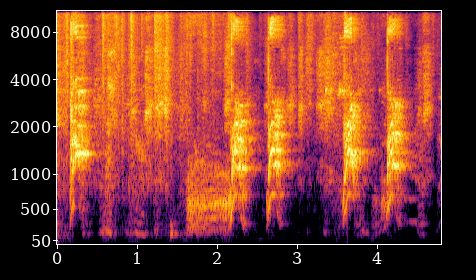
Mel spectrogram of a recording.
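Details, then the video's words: Pomeranian dog barking steadily, high shrill yaps roughly every half second, with a throaty whine between barks. "犬の鳴き声 ポメラニアン 1000回吠え"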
